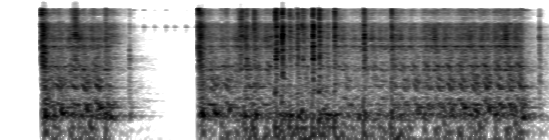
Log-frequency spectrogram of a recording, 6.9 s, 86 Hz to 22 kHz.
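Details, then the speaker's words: Ford 300 inline-six on a stand, mileage unknown, first test run without a carburetor on choked intake, timing not set: engine catches briefly, dies, fires again raggedly and fades; fires but won't keep running without a carburetor. "It will run of that. I am sure. It just needs a carburetor."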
